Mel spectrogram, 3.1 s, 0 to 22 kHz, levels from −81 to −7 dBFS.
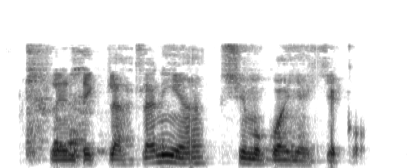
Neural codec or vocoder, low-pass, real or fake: none; 7.2 kHz; real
